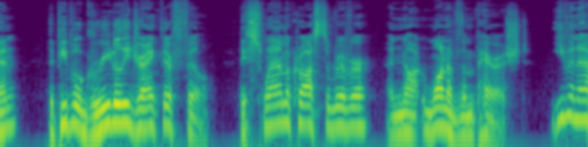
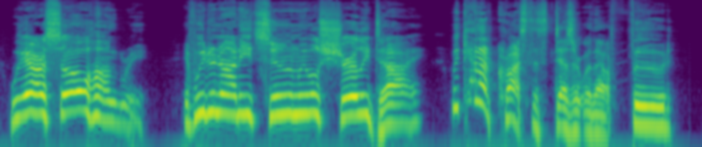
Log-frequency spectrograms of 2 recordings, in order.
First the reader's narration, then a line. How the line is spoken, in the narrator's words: Once again, the people cried out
